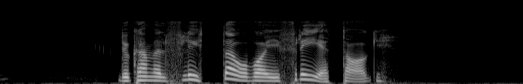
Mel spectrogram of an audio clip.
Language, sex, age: Swedish, female, 53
